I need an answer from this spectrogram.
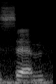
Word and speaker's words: Sime: Simeon, it is called Sim. It's spelled S-I-M-E. I just took Simeon and I took off 2 of the letters. But it's called Sim.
